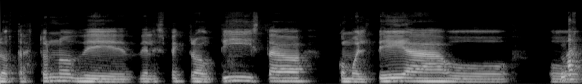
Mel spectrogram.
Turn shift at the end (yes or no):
yes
